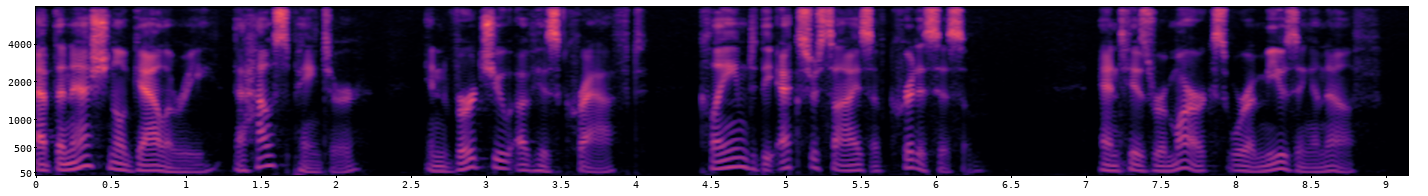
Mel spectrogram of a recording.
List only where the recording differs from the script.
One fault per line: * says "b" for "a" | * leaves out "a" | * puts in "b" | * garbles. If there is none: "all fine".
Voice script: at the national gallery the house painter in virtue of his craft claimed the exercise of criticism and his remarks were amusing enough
all fine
